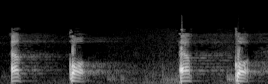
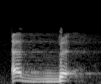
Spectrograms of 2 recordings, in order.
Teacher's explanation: فعرفنا إن مخرج الباء بيخرج من الشفتين · Shown in: second take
